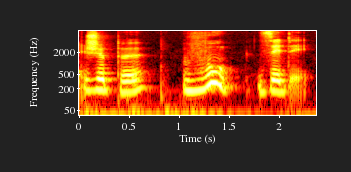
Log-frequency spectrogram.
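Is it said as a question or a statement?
statement. It is said as a plain statement. It states that the speaker can help. "So you would say"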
